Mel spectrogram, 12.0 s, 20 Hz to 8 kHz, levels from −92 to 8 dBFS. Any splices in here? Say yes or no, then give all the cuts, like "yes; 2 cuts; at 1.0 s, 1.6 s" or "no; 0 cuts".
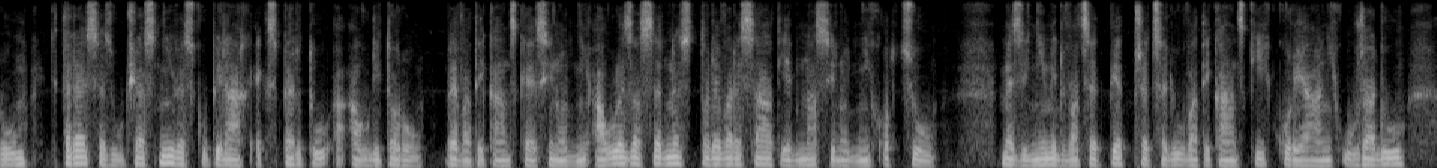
yes; 1 cut; at 3.6 s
